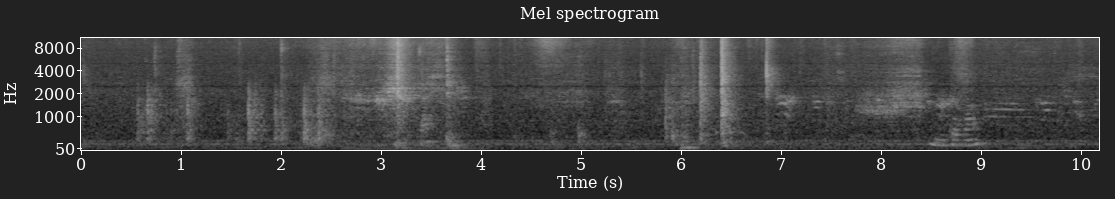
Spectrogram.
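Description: Wood knocks and creaks.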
